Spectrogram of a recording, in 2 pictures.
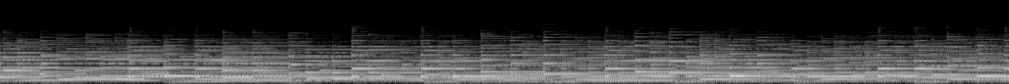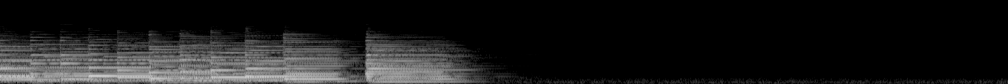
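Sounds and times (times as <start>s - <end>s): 
solo piano: 0.0s - 15.5s.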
